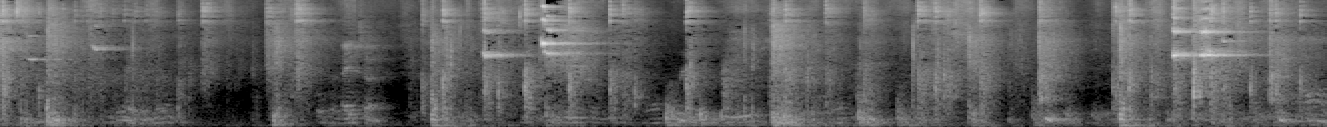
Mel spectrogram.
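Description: A table tennis ball clicks back and forth between paddles and a table.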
